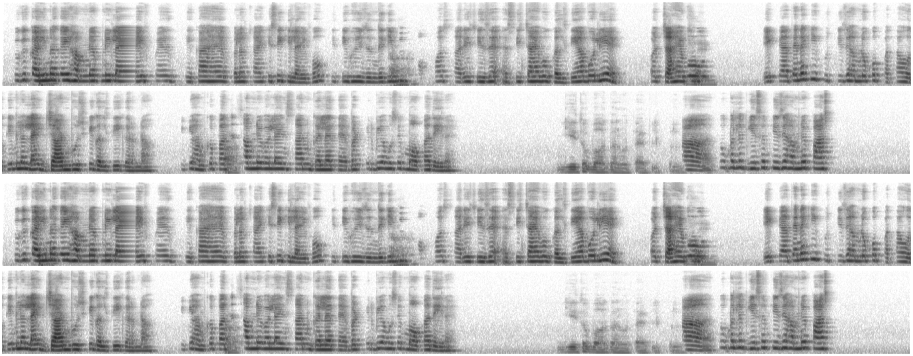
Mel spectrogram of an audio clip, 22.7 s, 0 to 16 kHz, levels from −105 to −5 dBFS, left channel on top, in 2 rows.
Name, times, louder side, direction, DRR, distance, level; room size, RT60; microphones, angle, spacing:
voice 1, 0.2-5.1 5.4-7.7 8.1-8.8 9.5-10.8 11.2-13.2 13.7-17.0 19.9-21.7, right 1 dB, 10° right, 0.5 m, -32 dB
voice 2, 4.8-5.2 8.6-8.9 14.1-14.4 18.3-19.9, left 1 dB, 65° left, 0.7 m, -46 dB
2.4 x 2.1 x 2.5 m
head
